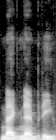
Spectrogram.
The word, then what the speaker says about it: Magnemite: Did you know Magnemite is actually pronounced Magnemity like Yosemite?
